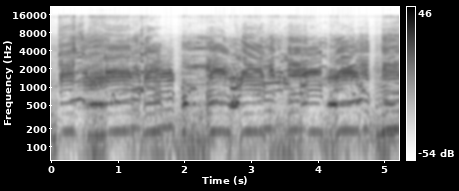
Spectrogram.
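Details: Ducks calling to other ducks: a continuous chorus of loud, nasal honking calls from several birds, overlapping in rough bursts with brief dips between them.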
